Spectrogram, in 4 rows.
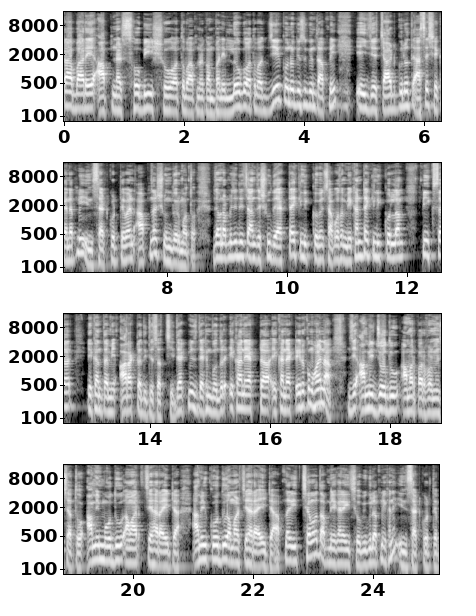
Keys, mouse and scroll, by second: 8.2 click, 10.1 click, 12.1 click, 13.3 click, 13.5 click, 15.2 click, 15.9 click, 16.5 click, 17.4 click, 19.4 click, 21.0 click.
